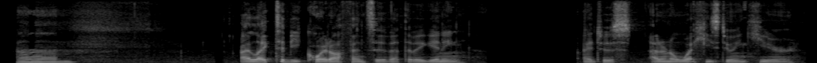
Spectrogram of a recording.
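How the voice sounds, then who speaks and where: A soft-spoken man with a fairly low pitch talks at a fairly slow pace, using lively intonation and long, frequent pauses. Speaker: gaming youtuber. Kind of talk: gameplay commentary. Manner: soft-spoken, under breath.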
